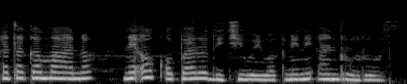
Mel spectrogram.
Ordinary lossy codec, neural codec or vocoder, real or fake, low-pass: AAC, 24 kbps; vocoder, 48 kHz, 128 mel bands, Vocos; fake; 19.8 kHz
